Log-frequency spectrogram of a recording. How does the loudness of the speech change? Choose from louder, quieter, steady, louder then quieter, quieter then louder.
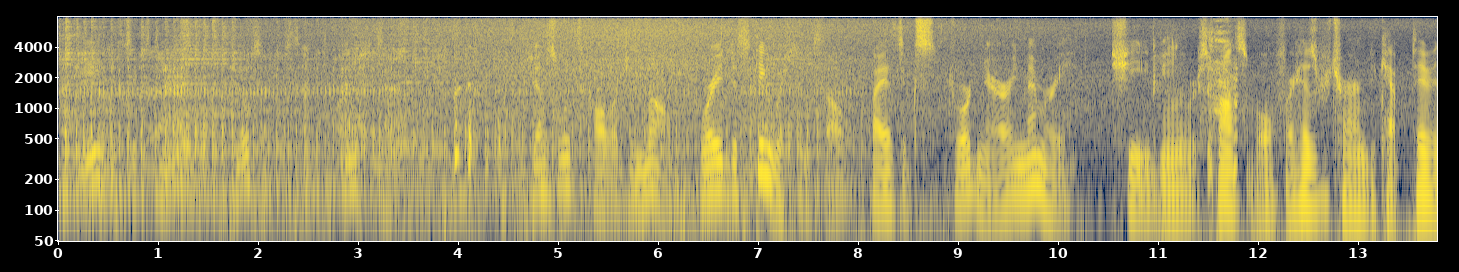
louder.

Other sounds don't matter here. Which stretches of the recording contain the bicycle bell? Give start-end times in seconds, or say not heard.
not heard.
